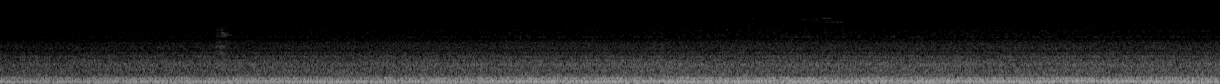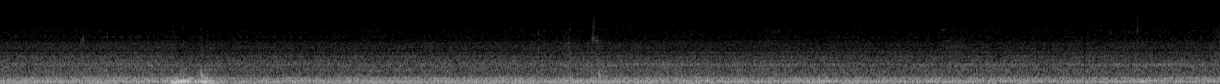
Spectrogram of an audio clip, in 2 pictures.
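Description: Steady road and engine noise of a car driving along a city road, with a brief low thump about fourteen seconds in.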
